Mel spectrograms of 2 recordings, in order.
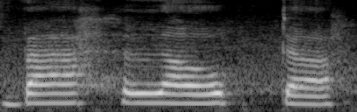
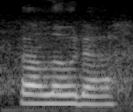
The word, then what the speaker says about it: Volodya: Oh, they're telling me here in the footnotes how to pronounce his name. It's Valoda. Valoda.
